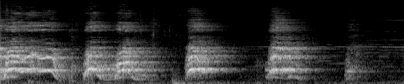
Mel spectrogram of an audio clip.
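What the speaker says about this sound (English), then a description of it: "He's barking at the wind." A dog barks several times nearby, loud sharp barks spaced out with short pauses, the last one softer.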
